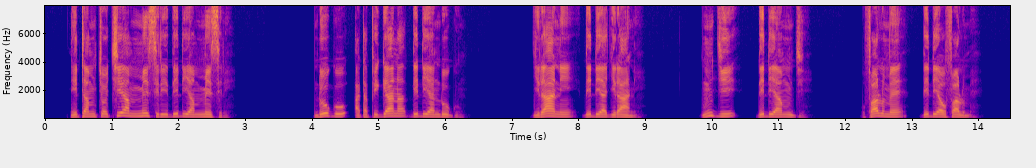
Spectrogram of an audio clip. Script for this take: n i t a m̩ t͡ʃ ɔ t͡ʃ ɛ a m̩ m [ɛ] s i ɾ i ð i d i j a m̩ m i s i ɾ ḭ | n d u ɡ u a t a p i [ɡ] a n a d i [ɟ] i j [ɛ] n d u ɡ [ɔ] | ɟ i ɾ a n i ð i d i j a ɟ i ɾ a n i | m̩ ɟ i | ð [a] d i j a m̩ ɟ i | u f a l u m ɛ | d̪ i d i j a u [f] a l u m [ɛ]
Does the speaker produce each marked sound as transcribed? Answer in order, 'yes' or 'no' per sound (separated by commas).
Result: no, yes, no, no, no, no, yes, yes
